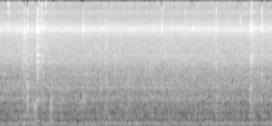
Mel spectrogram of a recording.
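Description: Paneer pieces frying in a pan with chili powder, turmeric and spices, stirred with a light, continuous sizzle broken by sharp utensil clicks and scrapes, no voices.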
